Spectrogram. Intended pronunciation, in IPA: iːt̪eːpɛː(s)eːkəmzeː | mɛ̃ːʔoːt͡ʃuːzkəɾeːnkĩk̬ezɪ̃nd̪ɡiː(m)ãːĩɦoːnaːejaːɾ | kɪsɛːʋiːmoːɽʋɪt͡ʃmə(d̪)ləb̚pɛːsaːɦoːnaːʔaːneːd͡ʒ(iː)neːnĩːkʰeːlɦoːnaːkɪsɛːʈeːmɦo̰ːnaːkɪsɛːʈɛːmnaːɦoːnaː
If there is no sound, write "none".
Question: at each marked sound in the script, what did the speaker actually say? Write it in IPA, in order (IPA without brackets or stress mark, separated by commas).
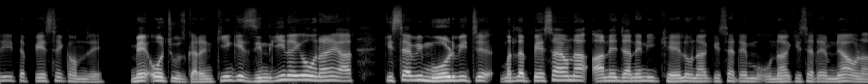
s, n, t̪, aː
